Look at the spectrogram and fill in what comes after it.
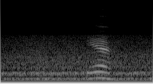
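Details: Kenyan swarm of African honey bees, Apis mellifera scutellata, climbing onto people as it is caught. A continuous low buzzing hum, with one brief rising human exclamation near the middle.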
